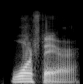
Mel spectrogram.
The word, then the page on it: warfare: American English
